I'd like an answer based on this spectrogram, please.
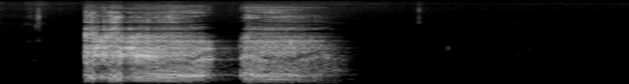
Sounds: Throat clearing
